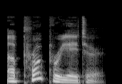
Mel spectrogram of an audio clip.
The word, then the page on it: appropriator: British English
